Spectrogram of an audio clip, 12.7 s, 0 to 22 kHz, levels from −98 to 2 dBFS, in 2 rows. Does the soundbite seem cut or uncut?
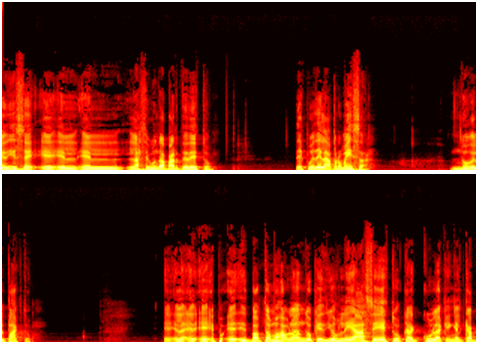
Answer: cut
